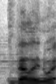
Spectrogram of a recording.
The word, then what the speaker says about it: Villeneuve: This is a 2016 movie directed by Denis Villeneuve.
